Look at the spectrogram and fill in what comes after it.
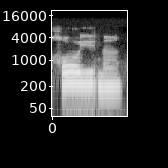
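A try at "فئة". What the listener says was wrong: Nah, itu huruf fa, Bu. Faina.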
